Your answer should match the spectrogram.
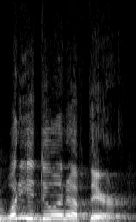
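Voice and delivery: put-on high, loud, curious child; a kid calling up, puzzled; boy calling up to a man in a tree; little boy voice. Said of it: "He said".

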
